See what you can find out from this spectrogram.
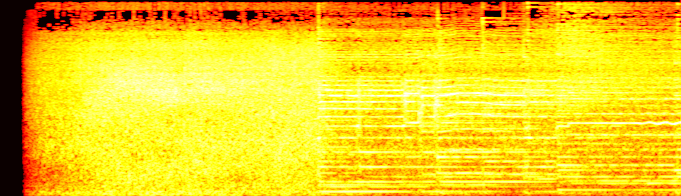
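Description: A steady, loud roar of ocean waves fills the opening seconds on its own, then sustained musical tones begin and continue over the ongoing surf.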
